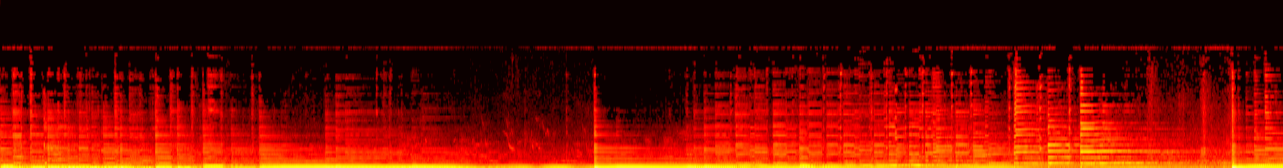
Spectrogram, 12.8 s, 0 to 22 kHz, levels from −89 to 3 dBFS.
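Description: At 0.44 to 0.46 s there is a brief disturbance from damaged data in the compressed stream. Part of the encoded data at that point is wrong, so the decoder either misreads or rejects the affected frame and has to resynchronise on the next valid frame header. The result is a short burst about 22 ms long that breaks into the audio.

At 3.52 s a single sharp click is heard, likely from dropped samples. A tiny fraction of a millisecond of the waveform is missing, so the signal jumps straight from one value to a later one. That step produces the click without removing any audible sound. A second such click occurs at 8.46 s.

From 8.92 to 8.97 s the damaged-data fault returns and lasts about 44 ms, twice the first. Corrupted frames again force the decoder to lose sync and hunt for the next frame header.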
